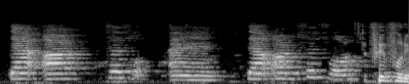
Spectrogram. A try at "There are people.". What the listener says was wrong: People이 이제 P인데 F 소리 나냐? There are people.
